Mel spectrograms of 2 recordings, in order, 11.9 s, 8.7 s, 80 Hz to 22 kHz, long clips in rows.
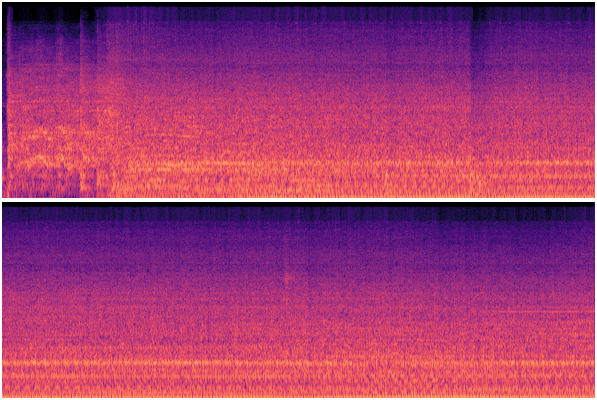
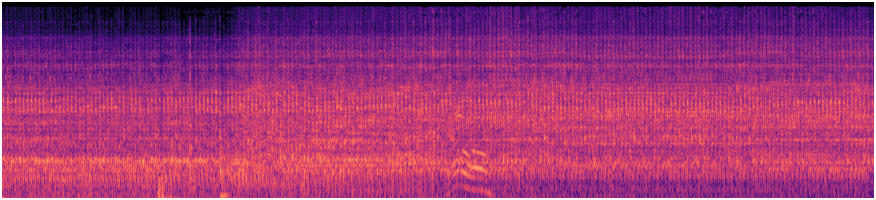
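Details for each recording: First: GMC 1500 5.3L V8 after the repair: starter catches and it settles into a smooth, steady idle with no knock or rattle; the loud knock is fixed. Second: GMC 1500 5.3 V8 at 154,490 miles, owner reported a little tick: loud, uneven knocking at idle, two to three raps a second, from the accessory belt drive, not manifolds; failing belt tensioner, whole tensioner assembly replaced.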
